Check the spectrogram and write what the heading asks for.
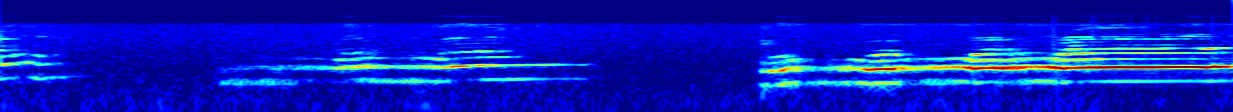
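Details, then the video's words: Male house cat indoors in the middle of the night, caught on a surveillance camera, calling out of boredom: two long, drawn-out harmonic yowls, the second louder and rising slightly, separated by a pause of about a second. "Cat makes weird sounds in the middle of the night"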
